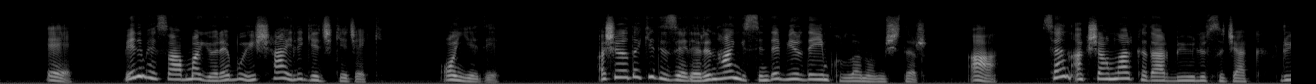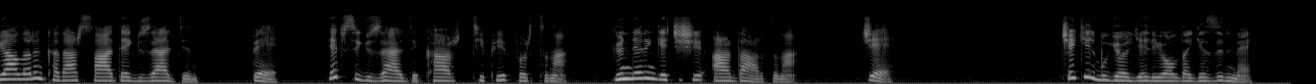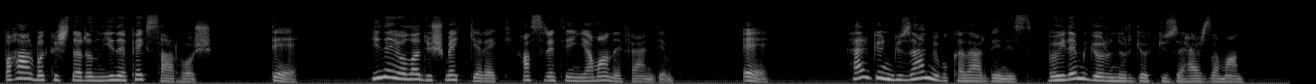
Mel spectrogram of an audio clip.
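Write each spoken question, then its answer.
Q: Aşağıdaki dizelerin hangisinde bir deyim kullanılmıştır?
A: D: Yine yola düşmek gerek, hasretin yaman efendim.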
